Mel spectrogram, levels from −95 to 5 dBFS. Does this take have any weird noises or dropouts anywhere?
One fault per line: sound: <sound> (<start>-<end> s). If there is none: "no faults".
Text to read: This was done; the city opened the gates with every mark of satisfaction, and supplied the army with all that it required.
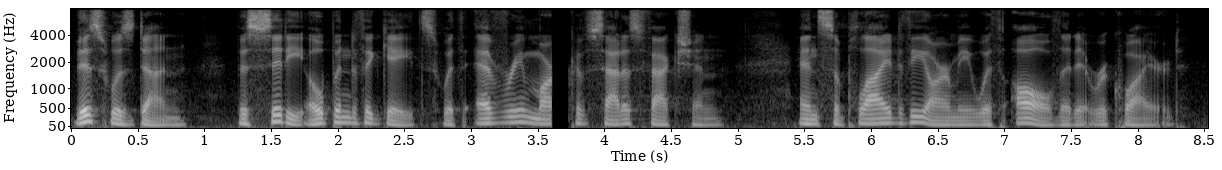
sound: dropout (3.6-3.7 s)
